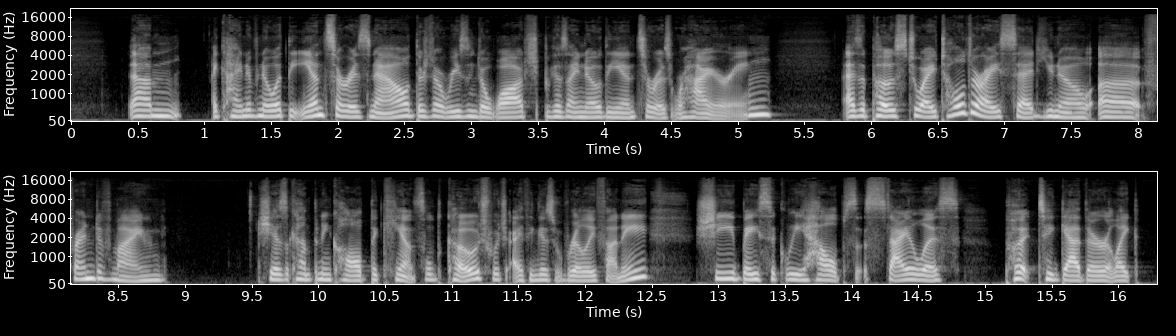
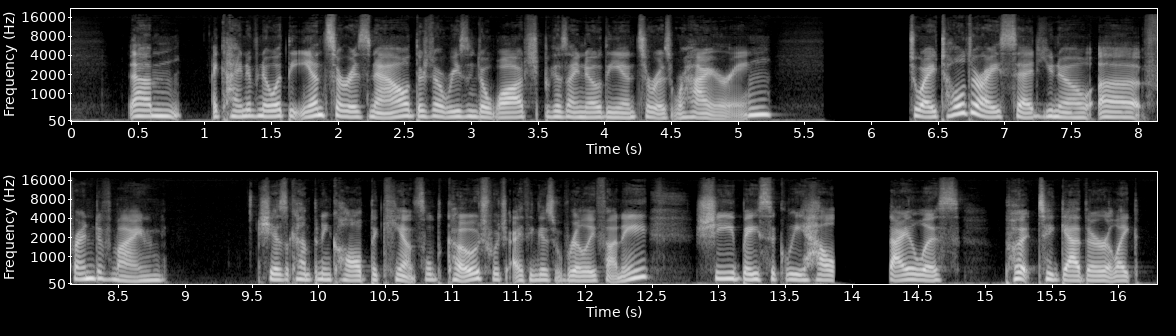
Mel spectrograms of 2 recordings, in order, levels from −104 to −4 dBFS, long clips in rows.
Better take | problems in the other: first | audio cutting out; at 5.5 s for 0.5 s and at 14 s

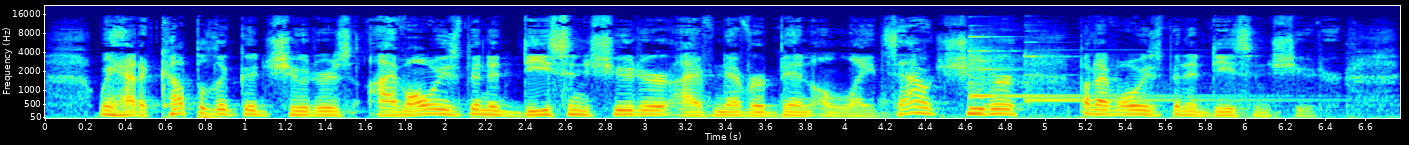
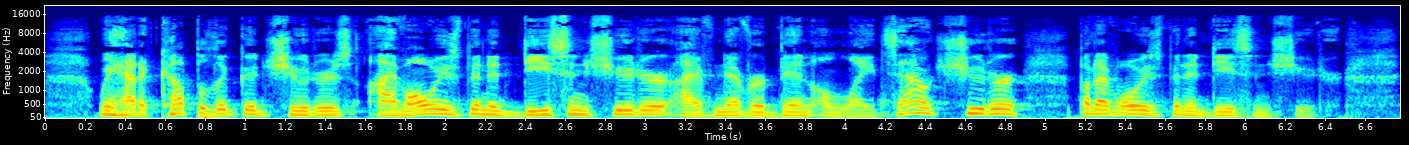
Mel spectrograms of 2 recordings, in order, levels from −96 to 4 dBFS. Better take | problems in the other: second | doorbell; noticeable; from 4.5 to 6 s; peak 6 dB below the speech

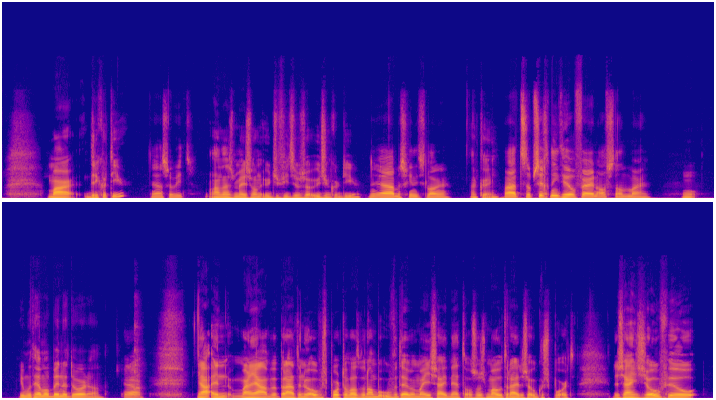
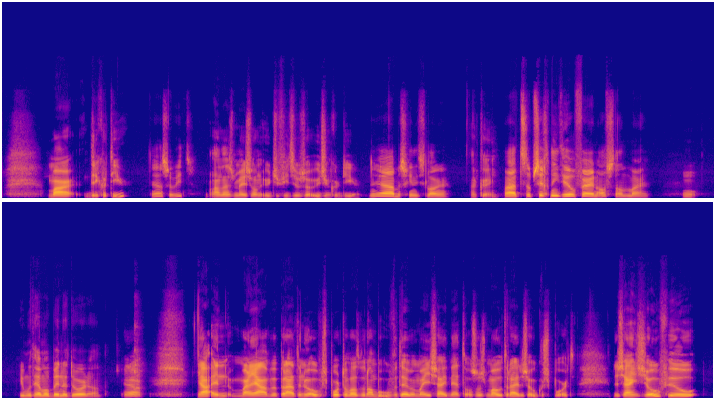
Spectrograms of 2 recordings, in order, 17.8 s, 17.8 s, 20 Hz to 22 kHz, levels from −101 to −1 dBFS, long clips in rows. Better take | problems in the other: first | thin; somewhat; fading below 300 Hz

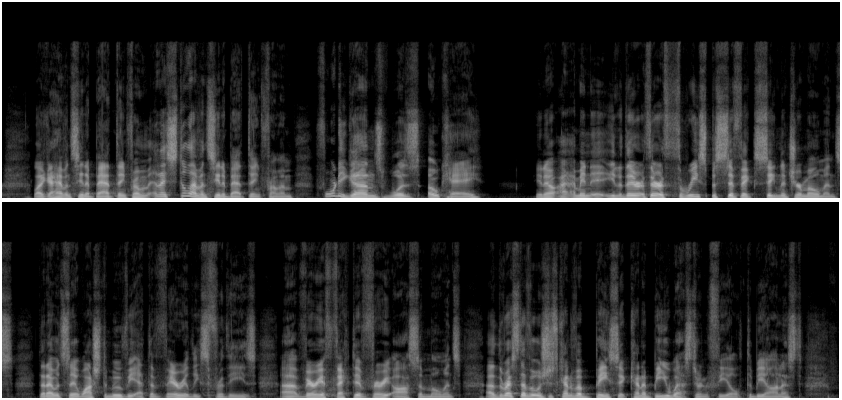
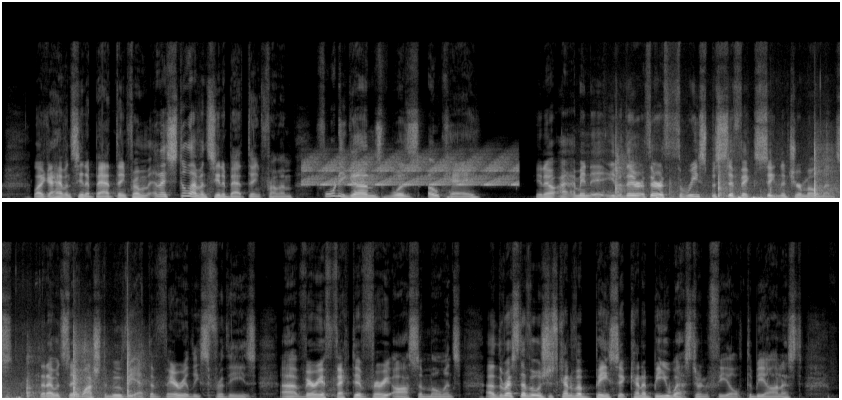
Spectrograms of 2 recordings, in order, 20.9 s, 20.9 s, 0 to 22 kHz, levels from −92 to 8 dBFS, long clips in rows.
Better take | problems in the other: first | alarm; noticeable; from 3.5 to 6.5 s; peak 4 dB below the speech // footsteps; noticeable; from 7.5 to 12 s; peak level with the speech

